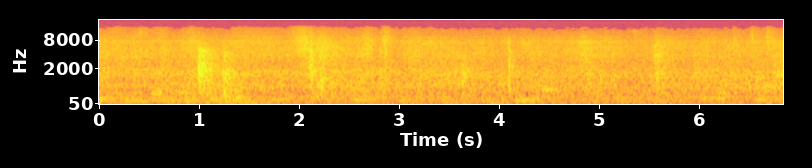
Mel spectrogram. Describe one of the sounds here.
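Footsteps knock on a wooden floor in an echoing hall.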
